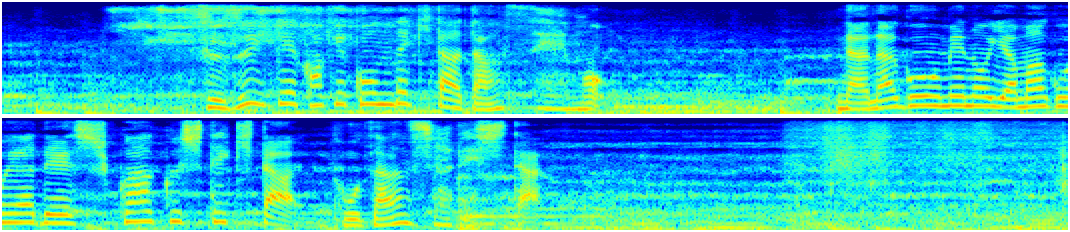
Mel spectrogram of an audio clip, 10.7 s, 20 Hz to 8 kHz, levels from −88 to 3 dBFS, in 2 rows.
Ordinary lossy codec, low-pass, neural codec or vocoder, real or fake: none; 7.2 kHz; codec, 24 kHz, 3.1 kbps, DualCodec; fake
